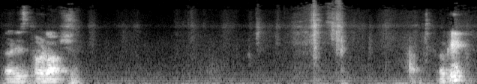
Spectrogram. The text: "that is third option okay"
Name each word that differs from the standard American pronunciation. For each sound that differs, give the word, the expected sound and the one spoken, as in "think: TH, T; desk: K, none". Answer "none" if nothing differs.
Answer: third: TH, T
